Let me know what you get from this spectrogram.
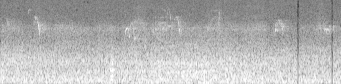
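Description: Birds chirping: several short, high chirps, a second or so apart, over a faint steady background hiss.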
